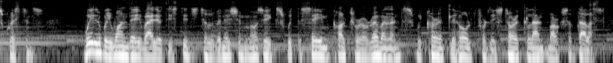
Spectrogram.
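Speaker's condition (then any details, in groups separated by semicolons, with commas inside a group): No condition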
